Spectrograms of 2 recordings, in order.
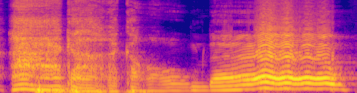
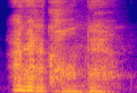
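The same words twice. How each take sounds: First: Very slow, stretched-out words; strained drawl. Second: Low, soft murmur to yourself; hushed self-soothing. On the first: Streamer failing to calm down, drawn-out self-talk. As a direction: drag out each word as the excitement creeps back. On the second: Excited streamer trying to calm down, hushed self-talk. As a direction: pull the energy right down. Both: Real, not acted.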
